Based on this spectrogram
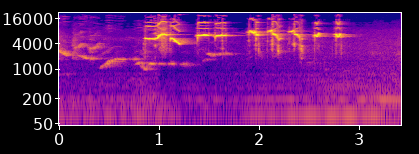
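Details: Lively orange-headed thrush song used to spur unmotivated males: descending slurred whistles open, followed by bursts of very high squeaky notes and quick chips over a steady indoor hum.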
